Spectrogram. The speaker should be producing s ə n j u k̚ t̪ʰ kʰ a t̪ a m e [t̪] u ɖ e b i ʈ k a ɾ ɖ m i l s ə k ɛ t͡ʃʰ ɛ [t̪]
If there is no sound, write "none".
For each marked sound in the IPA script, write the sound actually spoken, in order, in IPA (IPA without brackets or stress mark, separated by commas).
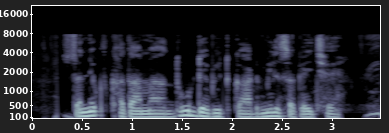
d̪, none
